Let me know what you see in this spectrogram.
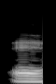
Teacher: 'ㅔ' 같은 경우는 혀를 약간 앞으로 내밀면서 'ㅔ' 하고 발음하게 되는 거죠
